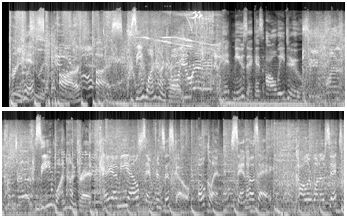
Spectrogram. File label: radio imaging women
